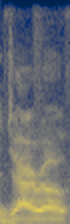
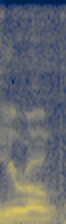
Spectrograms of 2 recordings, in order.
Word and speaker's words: gyro: bite that you take I've been calling it a gyro but I guess is called the gyro the G is silent and suppose there is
